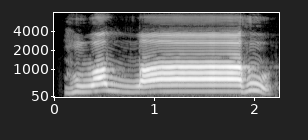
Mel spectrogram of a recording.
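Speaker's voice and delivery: हुवल्लाहु very slow, heavy drawn ल; heavy lam recited. Shown as a demonstration. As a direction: recite हुवल्लाहु with full thick ल. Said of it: "मोटा पढ़ेंगे". (मोटा लाम, धीरे खींचकर)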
